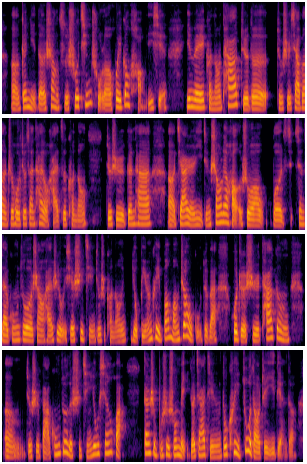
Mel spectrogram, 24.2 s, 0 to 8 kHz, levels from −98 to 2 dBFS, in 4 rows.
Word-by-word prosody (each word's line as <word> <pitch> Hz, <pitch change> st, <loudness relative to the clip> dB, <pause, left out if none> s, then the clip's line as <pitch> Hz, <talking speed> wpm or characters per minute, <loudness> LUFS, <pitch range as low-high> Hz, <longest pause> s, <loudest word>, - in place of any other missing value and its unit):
呃， 150 Hz, -2 st, -2 dB
跟 200 Hz, +5 st, 0 dB
你 170 Hz, -, -3 dB
的 145 Hz, +2 st, 0 dB
上 205 Hz, -2 st, -2 dB
司 165 Hz, -4 st, -3 dB
说 220 Hz, +7 st, +3 dB
清 265 Hz, +7 st, -3 dB
楚 310 Hz, -, -4 dB
了 135 Hz, -, 0 dB
会 195 Hz, +6 st, +4 dB
更 265 Hz, +2 st, +1 dB
好 190 Hz, -, -9 dB
一 -, -, -2 dB
些。 180 Hz, +1 st, -4 dB, 0.4 s
因 210 Hz, 0 st, +4 dB
为 190 Hz, -1 st, +6 dB
可 180 Hz, -, -4 dB
能 155 Hz, +1 st, -4 dB
他 240 Hz, +6 st, +2 dB
觉 150 Hz, -, +2 dB
得 155 Hz, -, +1 dB
就 160 Hz, -2 st, -5 dB
是 150 Hz, -2 st, -2 dB
下 165 Hz, +1 st, +2 dB
班 175 Hz, +1 st, 0 dB
了 -, -, -5 dB
之 170 Hz, +2 st, -1 dB
后 165 Hz, -2 st, +2 dB
就 170 Hz, +2 st, -2 dB
算 170 Hz, -1 st, -4 dB
他 190 Hz, +1 st, -4 dB
有 -, -, 0 dB
孩 130 Hz, -, -5 dB
子， 155 Hz, +4 st, -2 dB
可 150 Hz, -, -7 dB
能 135 Hz, +3 st, -7 dB, 0.4 s
就 165 Hz, -, +3 dB
是 155 Hz, -4 st, +1 dB
跟 170 Hz, +4 st, +1 dB
他， 175 Hz, 0 st, +1 dB, 0.3 s
呃， -, -, +1 dB
家 185 Hz, -1 st, +3 dB
人 160 Hz, -3 st, +1 dB
已 155 Hz, -, -4 dB
经 150 Hz, +3 st, -5 dB
商 210 Hz, +3 st, +3 dB
量 225 Hz, -1 st, +4 dB
好 -, -, +2 dB
了 -, -, -3 dB
说， 145 Hz, -4 st, +2 dB
我 140 Hz, -3 st, +2 dB
现 -, -, -16 dB
现 180 Hz, -2 st, -3 dB
在 155 Hz, -3 st, +2 dB
工 170 Hz, +3 st, -5 dB
作 175 Hz, -3 st, +4 dB
上 155 Hz, -2 st, -3 dB
还 145 Hz, +1 st, -3 dB
是 185 Hz, +1 st, -1 dB
有 155 Hz, -, +1 dB
一 -, -, -5 dB
些 165 Hz, -1 st, 0 dB
事 200 Hz, +2 st, +1 dB
情 145 Hz, -6 st, -8 dB
就 160 Hz, -, -4 dB
是 -, -, -7 dB
可 -, -, -9 dB
能 140 Hz, +4 st, -7 dB
有 165 Hz, -6 st, +1 dB
别 140 Hz, 0 st, -4 dB
人 205 Hz, -, -1 dB
可 245 Hz, -, +2 dB
以 215 Hz, -, +6 dB
帮 225 Hz, +7 st, +1 dB
忙 190 Hz, -4 st, 0 dB
照 285 Hz, +4 st, +4 dB
顾， -, -, -10 dB
对 -, -, -3 dB
吧？ -, -, -3 dB, 0.3 s
或 195 Hz, -, +7 dB
者 145 Hz, -4 st, +2 dB
是， 155 Hz, -1 st, +1 dB
他 220 Hz, +6 st, +3 dB
更， 200 Hz, -8 st, 0 dB, 0.3 s
呃， 155 Hz, -4 st, -3 dB, 0.2 s
就 150 Hz, -, -2 dB
是 155 Hz, -3 st, -2 dB
把 -, -, -2 dB
工 220 Hz, +2 st, -1 dB
作 280 Hz, -1 st, +3 dB
的 175 Hz, -, +3 dB
事 180 Hz, +1 st, -5 dB
情 170 Hz, 0 st, -6 dB
优 225 Hz, +2 st, +5 dB
先 255 Hz, +3 st, 0 dB
化。 275 Hz, -, -17 dB, 0.5 s
但 255 Hz, -1 st, +4 dB
是 255 Hz, -, +3 dB
不 180 Hz, -2 st, -5 dB
是 210 Hz, +2 st, +2 dB
说 200 Hz, 0 st, +2 dB
每 205 Hz, -, +3 dB
一 -, -, -10 dB
个 160 Hz, +1 st, +3 dB
家 200 Hz, +3 st, +1 dB
庭 150 Hz, -5 st, -3 dB
都 210 Hz, +5 st, +3 dB
可 275 Hz, +4 st, +1 dB
以 225 Hz, -, +3 dB
做 280 Hz, -, +4 dB
到 140 Hz, -, +3 dB
这 135 Hz, +1 st, -2 dB
一 125 Hz, +1 st, -4 dB
点 -, -, -5 dB
的。 -, -, -8 dB
170 Hz, 285 characters per minute, -24 LUFS, 155-210 Hz, 0.5 s, 或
